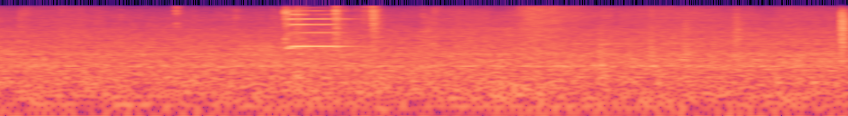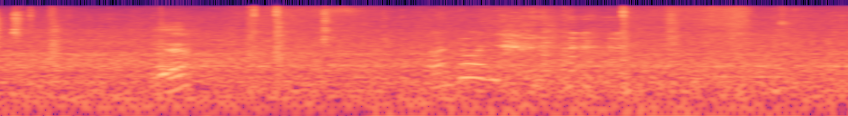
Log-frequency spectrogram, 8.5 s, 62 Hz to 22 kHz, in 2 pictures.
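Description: Inside a 2002 MCI D4000 coach under way: the steady noise of its Detroit Diesel Series 60 engine and the road, with light clicks and rattles. About one and a half seconds in, a short high stop-request chime sounds, as the stop-request sign lights up.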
